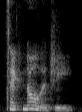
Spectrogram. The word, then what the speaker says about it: technology: H is also sometimes silent after a C. For example, chemistry, mechanic, school, stomach, technology.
